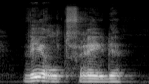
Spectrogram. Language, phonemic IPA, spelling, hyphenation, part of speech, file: Dutch, /ˈʋeː.rəltˌfreː.də/, wereldvrede, we‧reld‧vre‧de, noun, Nl-wereldvrede.ogg
- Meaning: world peace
